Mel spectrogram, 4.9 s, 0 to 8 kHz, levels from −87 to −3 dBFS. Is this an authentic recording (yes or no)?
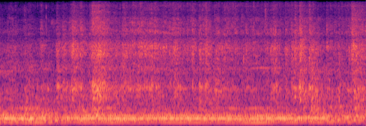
no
